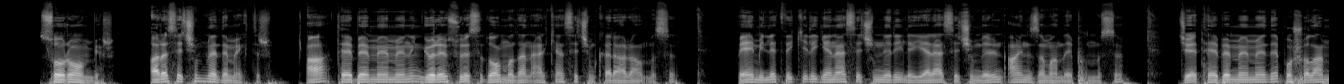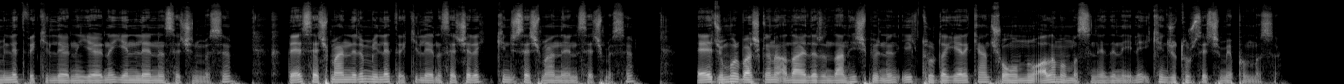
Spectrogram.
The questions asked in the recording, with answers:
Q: Ara seçim ne demektir?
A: Yanıt C. TBMM'de boşalan milletvekillerinin yerine yenilerinin seçilmesi.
